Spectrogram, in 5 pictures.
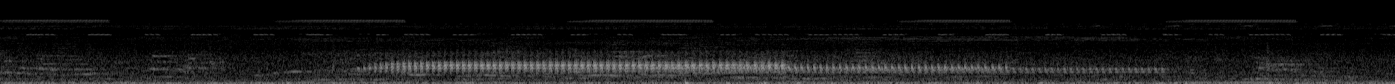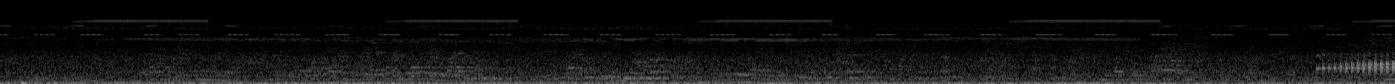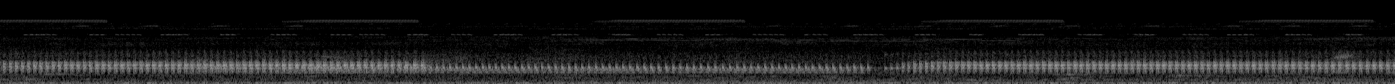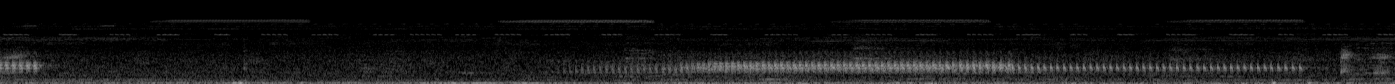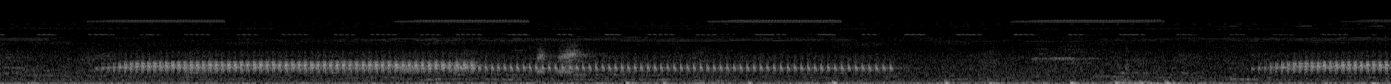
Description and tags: Cicadas and frogs - Antioquia Suroccidental - Bolombolo Colombia
Cicadas and frogs singing at night on a hot weather evening. Chirps and ambience from the surrounding insects and a slow rolling song from the frogs in the pond.
antioquia, cicadas, colombia, crickets, field-recording, frogs, heat, hot, night, nighttime, pond, summer, Tropical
